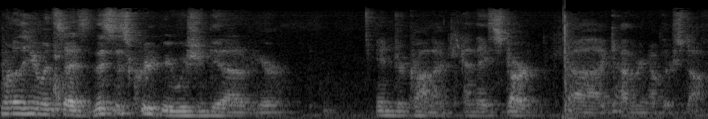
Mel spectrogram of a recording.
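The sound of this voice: The unforced reading voice carries lively intonation.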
